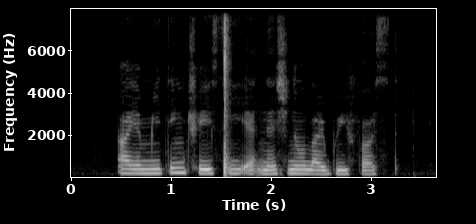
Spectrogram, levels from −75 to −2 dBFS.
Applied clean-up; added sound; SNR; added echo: none; Explosion; 8 dB; none.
